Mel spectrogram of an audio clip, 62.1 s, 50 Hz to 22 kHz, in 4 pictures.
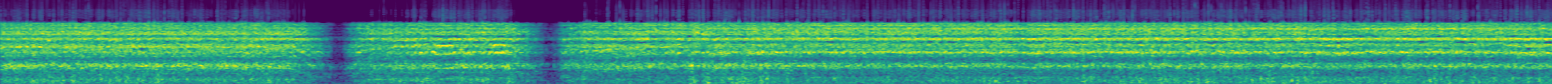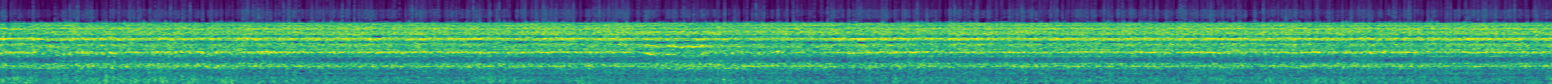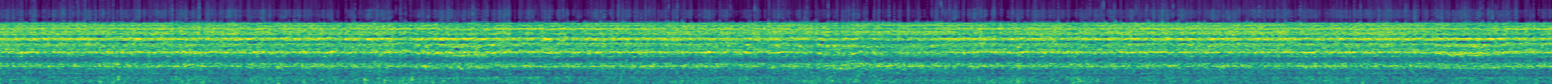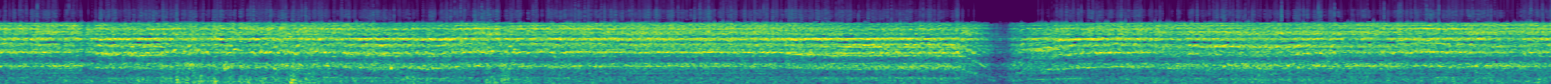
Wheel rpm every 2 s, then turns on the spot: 210, 160, 150, 190, 230, 230, 230, 230, 220, 230, 230, 220, 230, 230, 230, 230, 240, 230, 230, 230, 230, 230, 230, 230, 230, 220, 230, 220, 150, 210, 230.
none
